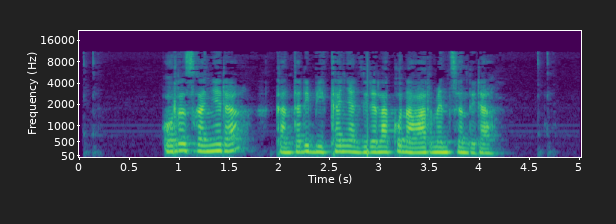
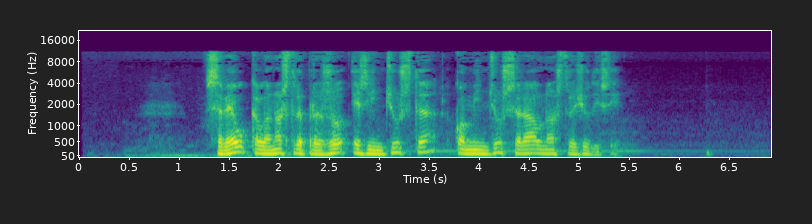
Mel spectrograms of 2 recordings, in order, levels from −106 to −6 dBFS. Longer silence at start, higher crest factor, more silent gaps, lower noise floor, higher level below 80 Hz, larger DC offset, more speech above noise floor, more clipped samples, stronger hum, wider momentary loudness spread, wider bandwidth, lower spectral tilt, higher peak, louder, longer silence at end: second, 0.85 s vs 1.3 s; about the same, 16 dB vs 18 dB; neither; first, -78 dBFS vs -62 dBFS; second, -62 dBFS vs -46 dBFS; neither; first, 53 dB vs 46 dB; neither; neither; about the same, 8 LU vs 10 LU; about the same, 11.5 kHz vs 11.5 kHz; about the same, -6 dB/octave vs -5.5 dB/octave; second, -10 dBFS vs 0 dBFS; second, -26 LUFS vs -16 LUFS; second, 0.85 s vs 1.5 s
